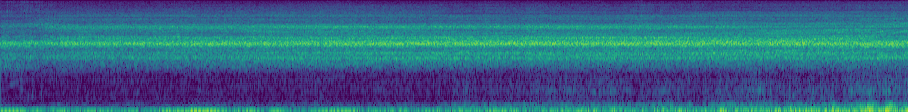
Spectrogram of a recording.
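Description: Zipline trolley pulleys running along the steel cable with a steady, high-pitched hiss, while wind rumbles on the camera's microphone, the rumble growing stronger as the ride gathers speed.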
